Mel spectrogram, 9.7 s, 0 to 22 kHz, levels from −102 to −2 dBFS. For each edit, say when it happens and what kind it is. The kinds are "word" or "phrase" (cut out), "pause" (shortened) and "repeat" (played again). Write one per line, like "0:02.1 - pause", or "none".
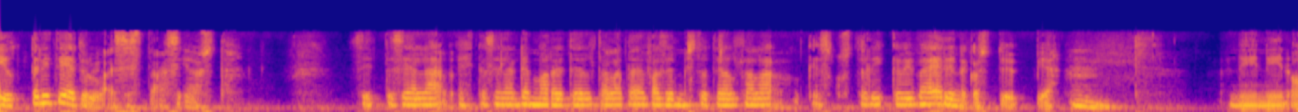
none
